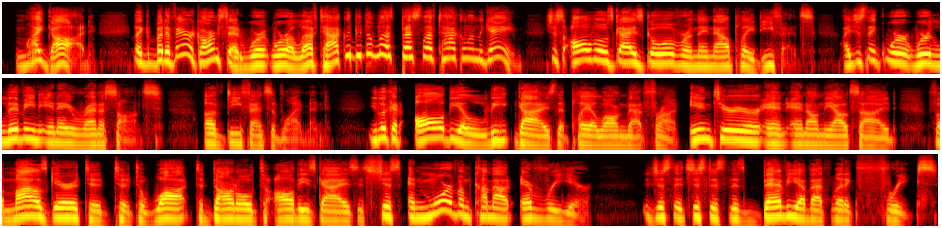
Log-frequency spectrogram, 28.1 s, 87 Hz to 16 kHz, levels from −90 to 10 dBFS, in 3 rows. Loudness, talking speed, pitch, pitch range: -20 LUFS, 205 wpm, 160 Hz, 140-190 Hz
